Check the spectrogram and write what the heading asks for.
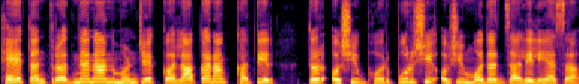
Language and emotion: Goan Konkani, neutral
